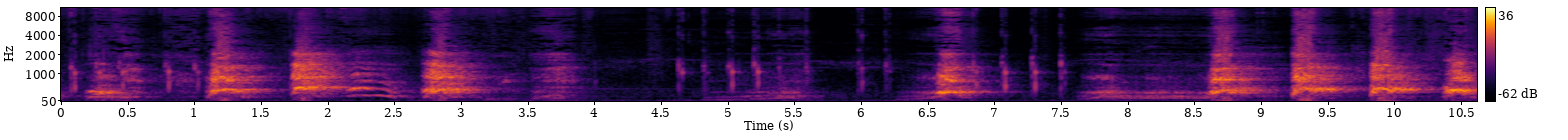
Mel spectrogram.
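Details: Male Pakistani Bully Kutta puppy barking in loud, harmonic bursts about every second, some with a whining tail, a short pause midway before barking resumes.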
